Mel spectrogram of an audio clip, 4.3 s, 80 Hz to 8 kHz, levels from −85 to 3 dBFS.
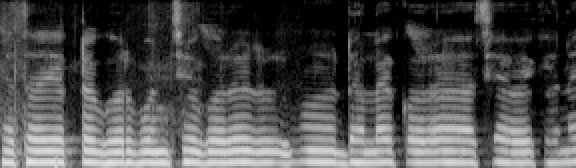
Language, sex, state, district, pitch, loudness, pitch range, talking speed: Bengali, female, West Bengal, Purulia, 190 Hz, -14 LUFS, 185-195 Hz, 125 wpm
